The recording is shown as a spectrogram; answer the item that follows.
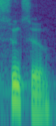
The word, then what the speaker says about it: Sun Soo: of different terms, um the one that I chose was Sun Soo, which the correct pronunciation in Korean is Soon Soo.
